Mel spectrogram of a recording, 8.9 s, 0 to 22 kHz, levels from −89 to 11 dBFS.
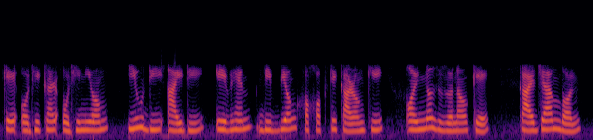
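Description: From the start the speech sounds buzzy and synthetic, with a hard ceiling at 4 kHz. That is the AMR narrowband mobile codec: a vocal-tract model driven by sparse pulses, its plainly audible damage fitting the 7.4 kbps mode. At 1.86–1.92 s, 5.98–6.10 s and 7.56–7.80 s, the real background gives way to a smooth, steady hiss that switches in and out. This is AMR comfort noise. Speech frames stopped for 60, 120 and 240 ms, and the receiver filled each gap with synthetic noise.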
